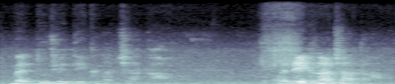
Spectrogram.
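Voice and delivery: low, soft acted longing; hushed plea. Blind Bartimaeus tells the Lord his wish, hushed plea. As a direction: say the wish quietly and intimately.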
